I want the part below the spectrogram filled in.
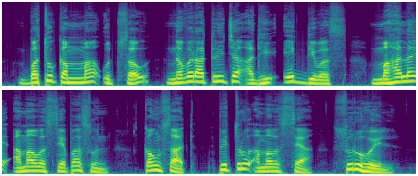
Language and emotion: Marathi, neutral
